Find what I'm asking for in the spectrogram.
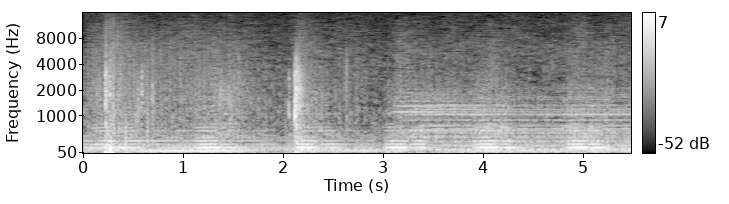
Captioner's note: car door banging; dramatic music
